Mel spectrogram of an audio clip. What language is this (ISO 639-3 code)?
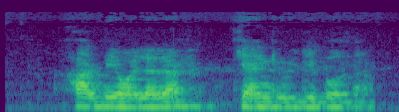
uzb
